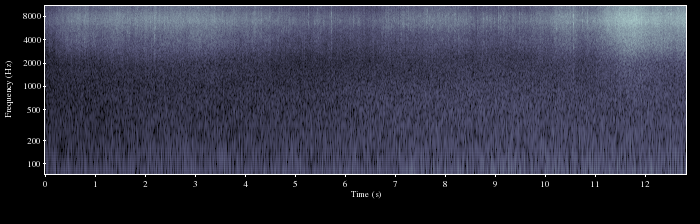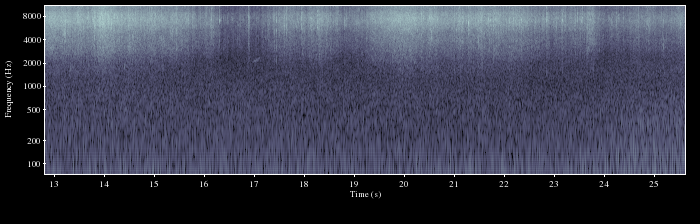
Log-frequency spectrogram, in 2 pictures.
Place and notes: Galeliai, Lithuania, dried grass
very strong wind. microphones hidden in the dried grass.
Utenos rajono savivaldybė, Utenos apskritis, Lietuva, 28 December, 16:30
